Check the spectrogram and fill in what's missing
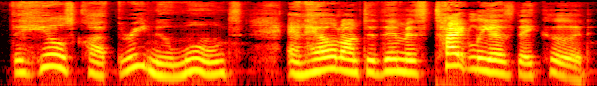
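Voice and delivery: ordinary delivery, nothing marked

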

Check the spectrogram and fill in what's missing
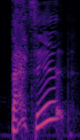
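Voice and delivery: high, disbelieving question; incredulous. Real, not acted. Preacher reacting to God's verdict on Moses, incredulous and high. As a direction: sound stunned that this is the whole punishment.

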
